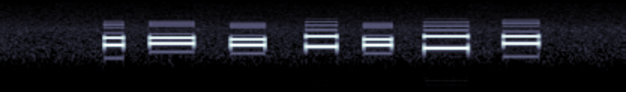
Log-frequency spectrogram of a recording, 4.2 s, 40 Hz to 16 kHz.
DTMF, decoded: 807673#

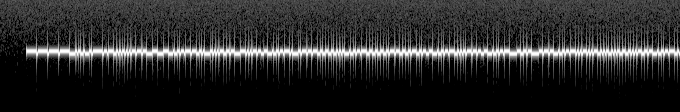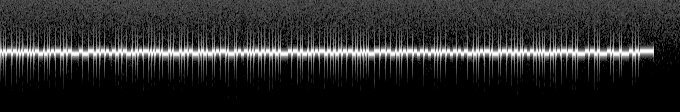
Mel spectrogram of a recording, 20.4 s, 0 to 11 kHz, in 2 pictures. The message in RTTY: 46199 7360962 31784 881872 412 5051 6644860 4166 059020 6330 3260857 807491 22622 31824 7575350

